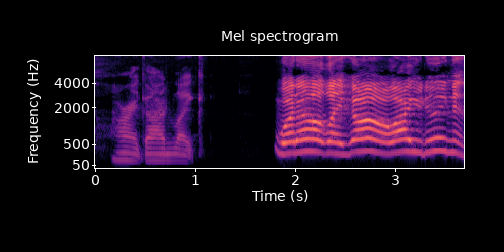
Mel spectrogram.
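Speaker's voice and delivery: put-on, high, self-pitying woe-is-me whine. Acting out complaining to god every time something goes wrong, mock playing the victim. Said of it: "I'm kind of like playing victim".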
